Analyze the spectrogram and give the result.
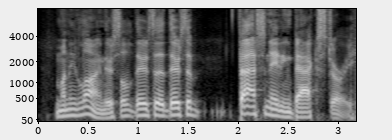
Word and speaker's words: Muni: Money Long, spelled M-U-N-I, like the San Francisco Public Transportation Authority, Muni, but pronounced money.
